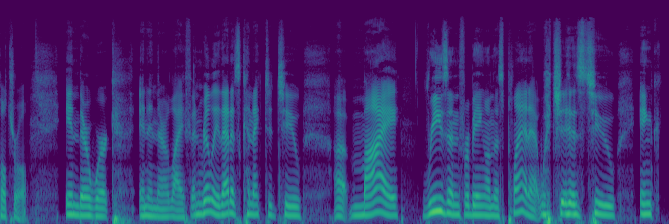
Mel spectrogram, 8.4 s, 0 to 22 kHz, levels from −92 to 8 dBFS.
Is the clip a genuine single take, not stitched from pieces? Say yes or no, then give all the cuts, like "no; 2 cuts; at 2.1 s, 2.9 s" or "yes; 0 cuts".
yes; 0 cuts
